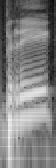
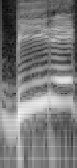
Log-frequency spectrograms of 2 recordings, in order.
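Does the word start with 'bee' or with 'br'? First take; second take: br; bee. First: The word starts with a 'br' cluster. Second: The word starts with a separate 'bee' syllable. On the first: The speaker calls it right. "ये ब्रेक है" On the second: The speaker calls it wrong. "ये बी रेक नहीं है"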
